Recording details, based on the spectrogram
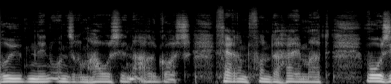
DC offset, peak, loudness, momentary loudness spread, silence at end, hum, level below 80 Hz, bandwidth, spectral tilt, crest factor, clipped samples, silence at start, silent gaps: under 0.1%; -6 dBFS; -25 LUFS; 10 LU; 0 s; none; -54 dBFS; 14 kHz; -6 dB/octave; 18 dB; under 0.1%; 0 s; none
